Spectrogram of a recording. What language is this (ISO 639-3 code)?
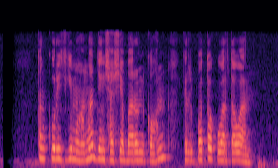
sun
